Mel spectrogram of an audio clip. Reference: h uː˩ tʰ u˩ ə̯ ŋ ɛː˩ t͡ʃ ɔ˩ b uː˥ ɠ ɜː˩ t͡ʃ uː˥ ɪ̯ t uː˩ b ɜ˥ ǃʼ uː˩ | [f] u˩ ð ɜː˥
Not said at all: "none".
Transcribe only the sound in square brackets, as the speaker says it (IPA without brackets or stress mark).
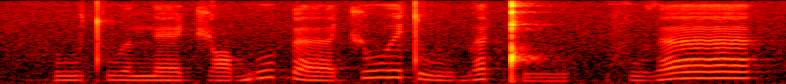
f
